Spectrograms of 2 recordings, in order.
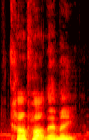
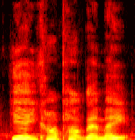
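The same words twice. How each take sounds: First: Said in the usual way. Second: Imitating a small daughter, high-pitched; Mini Rusty. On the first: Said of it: "I'm like". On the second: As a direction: pipe up like a kid copying dad. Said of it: "and then Mini Rusty, she was like".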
